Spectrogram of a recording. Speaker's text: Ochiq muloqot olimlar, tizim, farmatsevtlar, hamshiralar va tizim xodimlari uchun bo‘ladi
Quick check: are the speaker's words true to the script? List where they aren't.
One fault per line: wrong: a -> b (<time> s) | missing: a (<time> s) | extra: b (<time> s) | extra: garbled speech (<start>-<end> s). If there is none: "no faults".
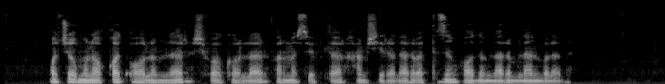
wrong: tizim -> shifokorlar (2.0 s)
wrong: uchun -> bilan (5.2 s)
